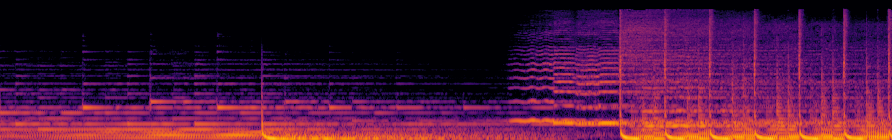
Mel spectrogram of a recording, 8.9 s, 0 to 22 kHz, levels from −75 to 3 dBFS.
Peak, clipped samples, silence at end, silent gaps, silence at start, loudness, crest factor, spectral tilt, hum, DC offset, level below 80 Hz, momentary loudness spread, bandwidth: -4 dBFS; under 0.1%; 0 s; none; 0 s; -19 LUFS; 14 dB; -6 dB/octave; none; under 0.1%; -20 dBFS; 13 LU; 17 kHz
